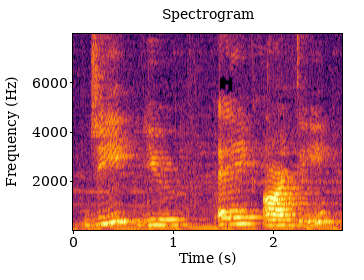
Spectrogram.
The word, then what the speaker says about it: guard: nem ejtesz ki szavakban ilyen például a guard oké g u a r d guard tehát ott az u de nem ejted build nem úgy mondod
